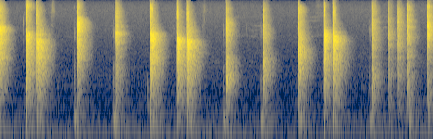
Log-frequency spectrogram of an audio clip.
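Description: Sharp hand claps tap out a rhythmic pattern as a pupil claps a chosen rhythm while audiating the words silently, mixing single claps with quick doubles and a fast run of claps near the end, with no voices.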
